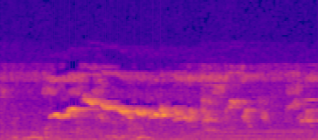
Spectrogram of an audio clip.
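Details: Orange-headed thrush in a garden, giving a clear warbled whistled phrase that rises and falls, followed by softer varied notes, with a low hooting sound and an insect hum in the background.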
